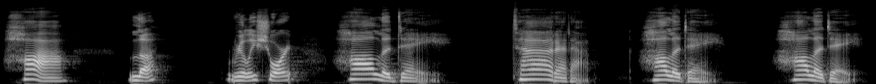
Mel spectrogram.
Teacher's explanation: So from this rhythm of like where every syllable has the same length, holiday, holiday, all of a sudden the ha is really long because it's the primary stress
